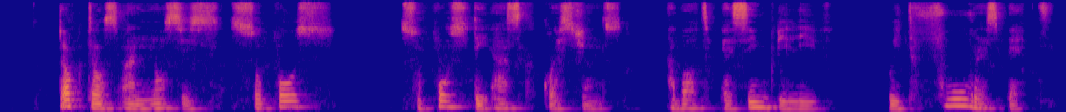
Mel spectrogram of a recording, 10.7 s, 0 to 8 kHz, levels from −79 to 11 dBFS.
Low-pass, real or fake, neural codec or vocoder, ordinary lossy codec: 7.2 kHz; fake; codec, 44.1 kHz, 7.8 kbps, Pupu-Codec; none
